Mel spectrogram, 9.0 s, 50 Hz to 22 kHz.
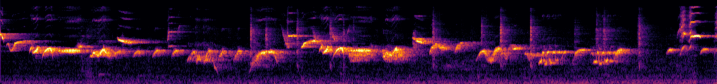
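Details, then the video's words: Pied F4 White-rumped shama in a Jakarta cage with coarse 'materi kasar' song material. It pours out a steady stream of whistled downslurs and chirps, interspersed with sharp clicks and brief gaps. "Murai Batu F4 Blorok Materi Kasar"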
